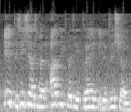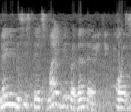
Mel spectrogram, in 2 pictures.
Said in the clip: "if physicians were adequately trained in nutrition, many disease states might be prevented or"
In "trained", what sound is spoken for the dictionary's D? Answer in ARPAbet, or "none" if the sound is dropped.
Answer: none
